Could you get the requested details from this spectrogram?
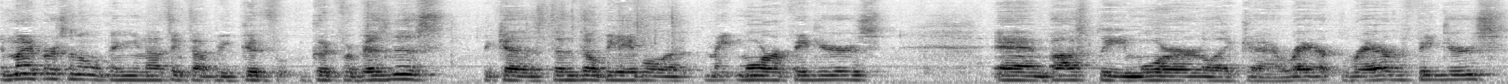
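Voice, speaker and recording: At a moderate pace, the speaker talks in a monotone, flat intonation, with audible room echo and noticeable background noise. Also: man, medium pitch for a man. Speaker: YouTuber answering viewer questions. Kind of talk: casual Q&A vlog. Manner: halting, many repetitions and false starts.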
